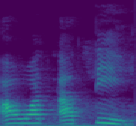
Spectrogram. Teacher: Bunyi hambat alveolar yaitu T sudah muncul baik pada awal, tengah, dan akhir kata, seperti pada kata awat ati yang memiliki arti pesawat merpati.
